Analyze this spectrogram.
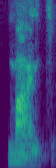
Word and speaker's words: might: Light, sem comentários, GH, mudo e pronúncia do I com sonoro. Might é o verbo poder, deve, né, dever, coisa assim. O verbo modal, pronúncia bem simples, aquele mesmo padrão de light, might, padrão é mais ou menos o mesmo. M-I-G-H-T, I-G-H-T.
